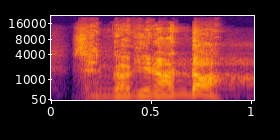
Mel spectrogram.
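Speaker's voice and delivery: sudden loud cry, the thought won't stop; a loud burst of helpless frustration; loud outburst. Retold or imitated. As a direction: blurt it out in frustration. Sufferer blurting out.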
